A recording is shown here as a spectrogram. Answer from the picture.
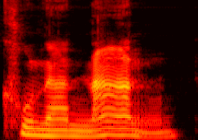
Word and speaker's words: Cunanan: In truth, it's pronounced Cunanan.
